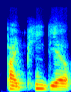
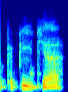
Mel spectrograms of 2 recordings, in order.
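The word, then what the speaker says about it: PIPEDA: protection and electronic document act pipedia or pipedia depends how you pronounce it it is established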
